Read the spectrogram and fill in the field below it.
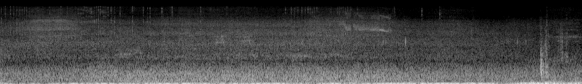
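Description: Waves break and wash against the pier below.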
